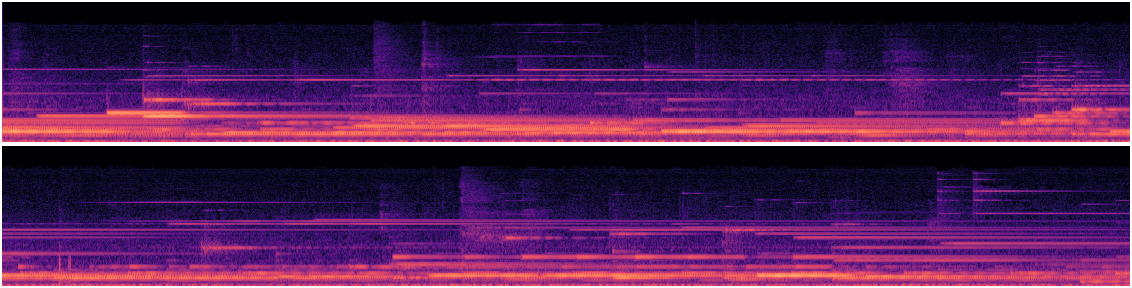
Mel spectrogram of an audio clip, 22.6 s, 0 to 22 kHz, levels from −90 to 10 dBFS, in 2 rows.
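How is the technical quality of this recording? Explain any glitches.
One glitch stands out. From 11.85 to 11.96 s there is a brief burst of noise blips in single sub-bands, which is DAB burbling. Bit errors from weak reception slip past error correction and corrupt sub-band levels across a handful of frames.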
